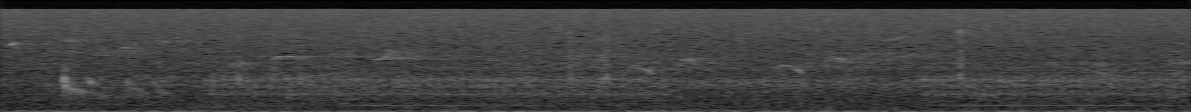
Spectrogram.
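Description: Faint wild birds calling: short scattered chirps, with one clearer falling call just after the start, over quiet outdoor ambience and a faint steady hum that comes and goes.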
